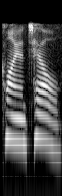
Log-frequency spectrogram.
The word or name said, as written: clientele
